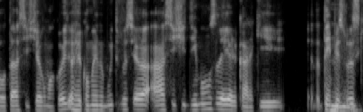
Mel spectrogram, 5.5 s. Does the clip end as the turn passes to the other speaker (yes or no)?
no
